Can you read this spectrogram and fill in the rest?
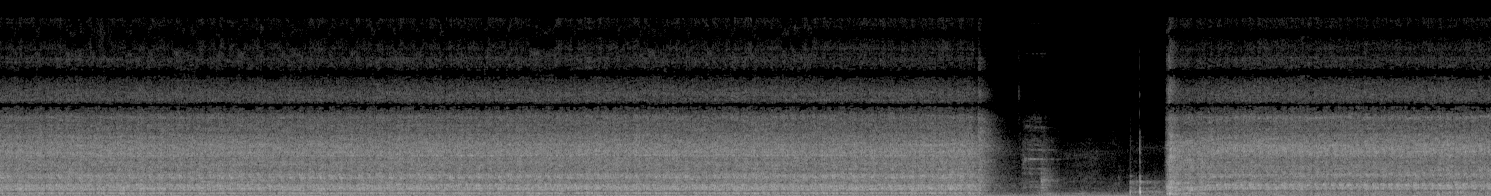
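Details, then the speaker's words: MKV Toyota Supra first start after engine work, fuel pump swapped but still no fuel pressure: steady starter cranking at about three beats a second with occasional catches and brief surges; intermittent firing. "We just kept cranking, and noticed that the car wanted to start. So we had a little bit of here and there combustion happening, and you can hear it because the engine would start to spin faster."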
